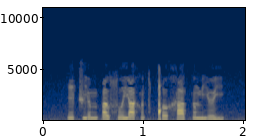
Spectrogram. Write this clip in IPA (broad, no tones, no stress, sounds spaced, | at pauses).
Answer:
i t͡ʃ j ʉ m p a sʷ i j a x ũ t͡s ǃ o x a t ũ m j ʉ j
